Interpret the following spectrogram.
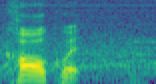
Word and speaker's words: Colquitt: to nothing lead on Colquitt actually now that we're pronouncing names correctly I should say Colquitt flag on the kickoff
